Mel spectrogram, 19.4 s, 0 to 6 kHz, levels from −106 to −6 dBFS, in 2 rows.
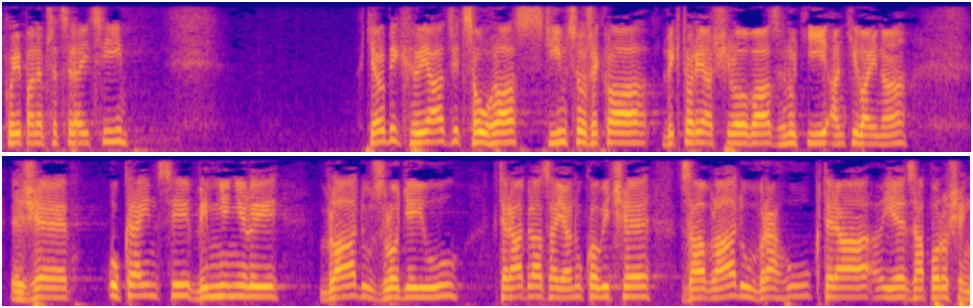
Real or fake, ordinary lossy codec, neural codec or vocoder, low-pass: real; MP3, 48 kbps; none; 5.4 kHz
